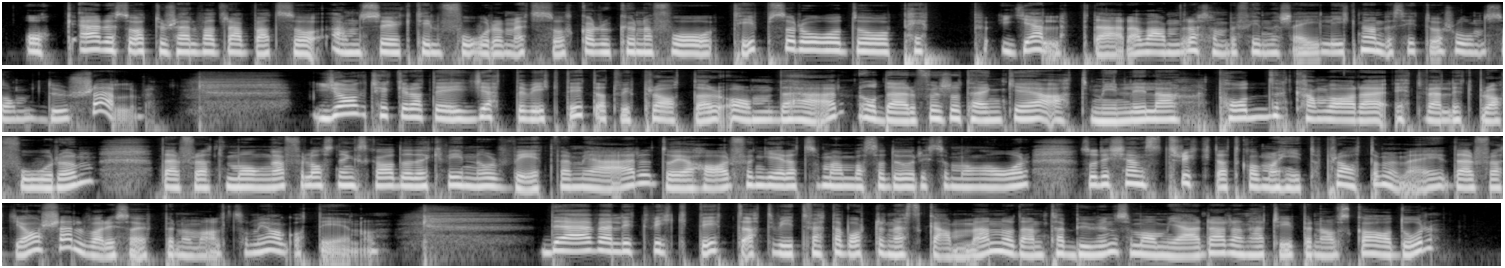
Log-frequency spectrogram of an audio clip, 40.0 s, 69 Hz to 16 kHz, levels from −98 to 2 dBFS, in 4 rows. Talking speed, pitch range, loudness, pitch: 190 wpm, 195-235 Hz, -18 LUFS, 215 Hz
